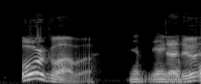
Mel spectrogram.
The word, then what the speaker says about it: Urglaawe: It is the Urglaawe tradition. Put the stress on the first syllable and you're close. Urglaawe. Urglaawe.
